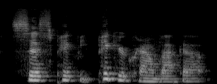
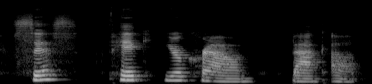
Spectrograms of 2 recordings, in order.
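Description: First: Said in the usual way. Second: Slowed right down, each word weighted; a slow, firm repeat; slow and deliberate. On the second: Shown as a demonstration. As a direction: spell it out slowly so it sinks in.

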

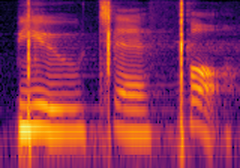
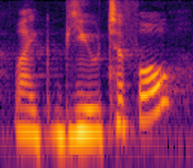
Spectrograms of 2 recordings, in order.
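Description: First: "beautiful." split into BEAU-ti-ful, slow beats; slow, each syllable separate: beau-ti-ful; clapped out slowly. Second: Said in the usual way. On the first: Shown as a demonstration. Teacher claps out the word for students. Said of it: "clap out a word". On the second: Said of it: "clap out a word, like beautiful".

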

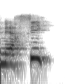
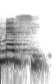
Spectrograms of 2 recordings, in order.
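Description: First: Merci as mer-SI, rising at the end; last-syllable stress. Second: Merci as MER-si, falling at the end; first-syllable stress. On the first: Teacher contrasting French with Catalan, merci stressed at the end. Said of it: "y no dicen merci". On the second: Teacher showing the Catalan word, merci stressed on first syllable. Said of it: "como el acento en la primera sílaba". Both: Shown as a demonstration.

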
